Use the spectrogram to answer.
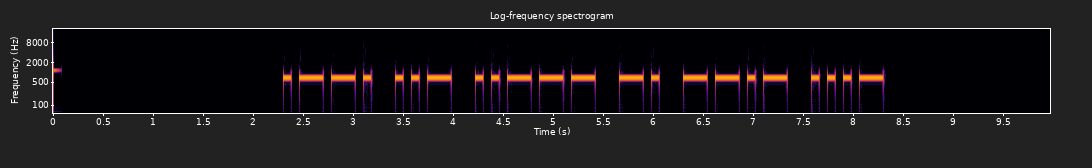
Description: Morse code, heard as a keyed tone, about 15 wpm, 700 Hz. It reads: PU2NQV
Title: DXCC-100 Call Signs - 6 Characters - Repeated 3x - 15wpm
